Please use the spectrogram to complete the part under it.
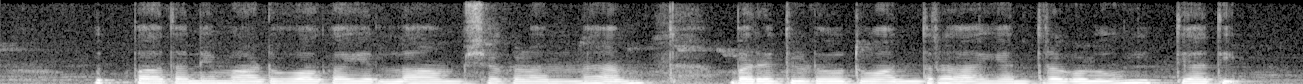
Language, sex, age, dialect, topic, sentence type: Kannada, female, 36-40, Dharwad Kannada, agriculture, statement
